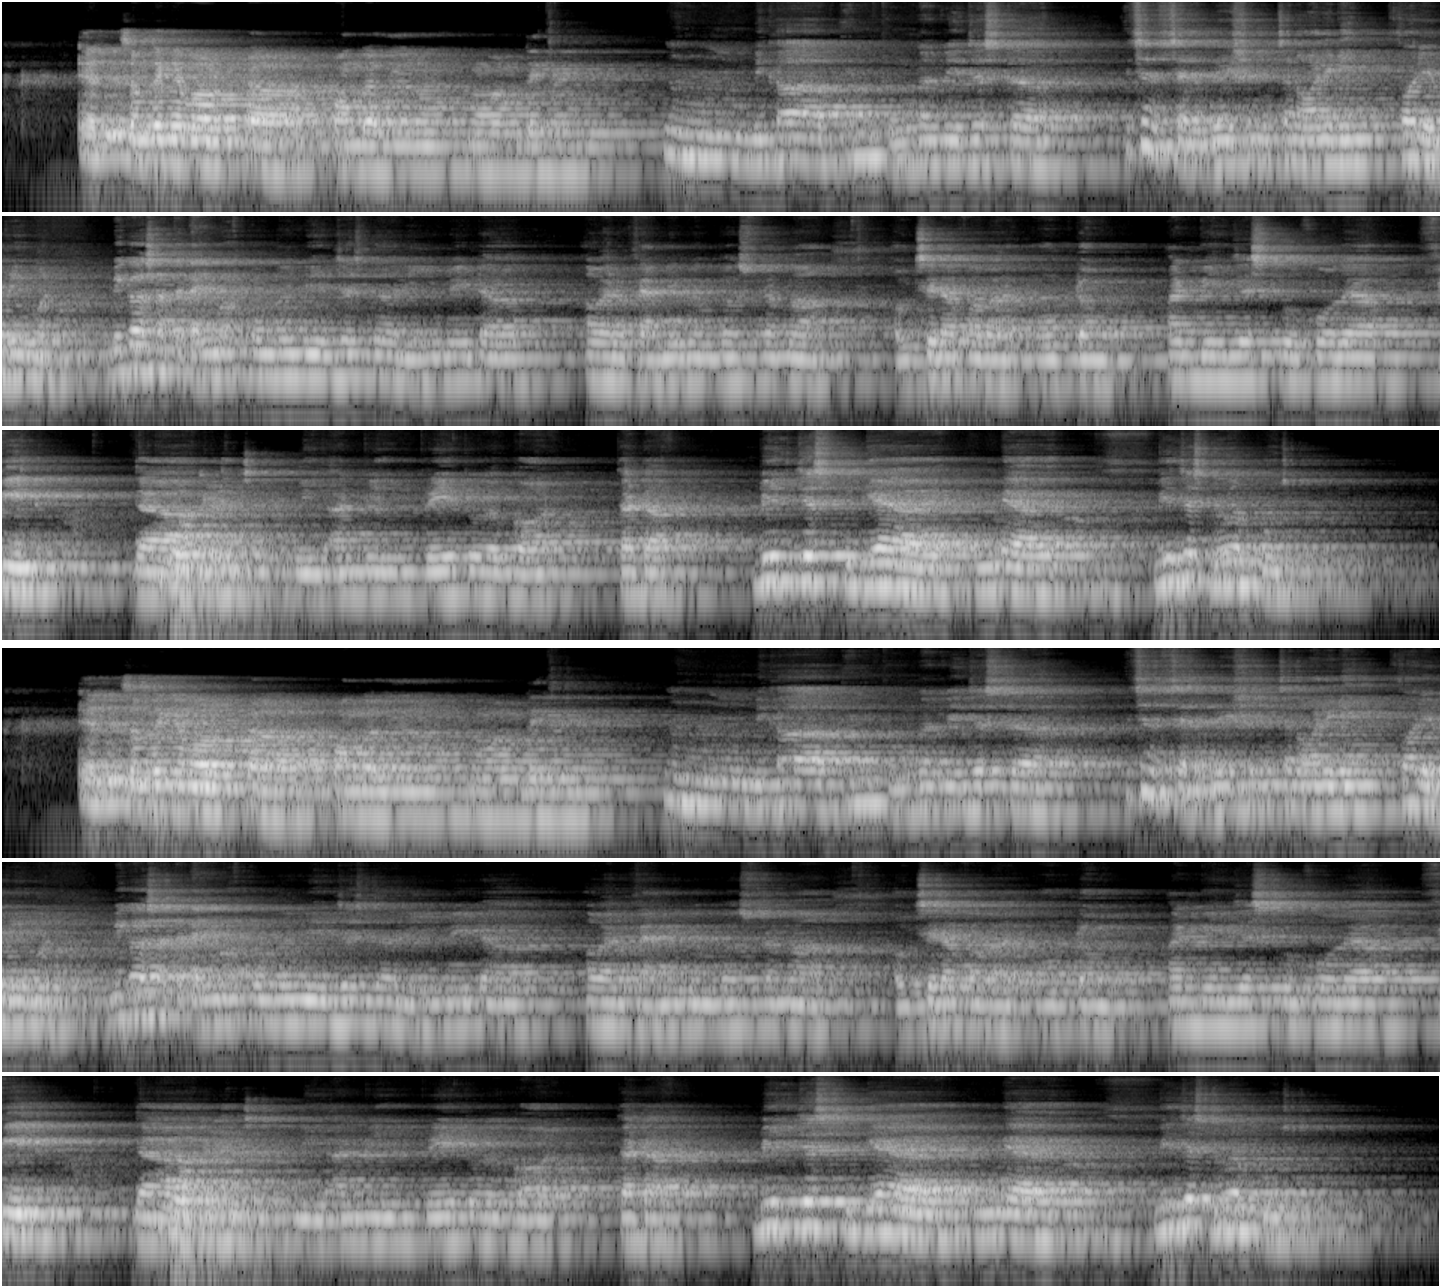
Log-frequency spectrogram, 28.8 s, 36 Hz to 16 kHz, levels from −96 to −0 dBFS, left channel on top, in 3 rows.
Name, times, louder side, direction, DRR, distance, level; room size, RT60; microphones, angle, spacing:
voice 1, 0.5-3.9 20.1-20.7, left 1 dB, 85° left, -9 dB, 3.1 m, -20 dB
voice 2, 4.4-7.0 7.5-10.0 10.3-13.1 13.5-15.1 15.5-17.0 17.4-18.8 19.1-19.5 20.0-20.8 21.1-22.9 23.3-23.7 24.2-27.7, left 1 dB, 55° left, -6 dB, 2.6 m, -24 dB
21.0 x 9.6 x 5.8 m, 2.2 s
head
